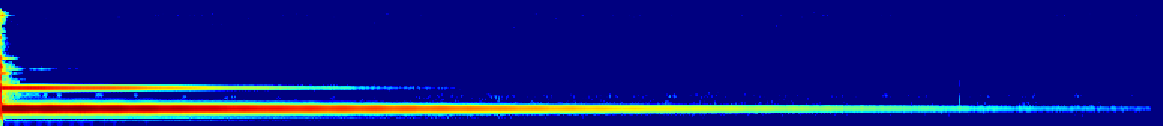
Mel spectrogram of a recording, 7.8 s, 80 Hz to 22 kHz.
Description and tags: Just listen to the beautiful pure sounds of those glasses :3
